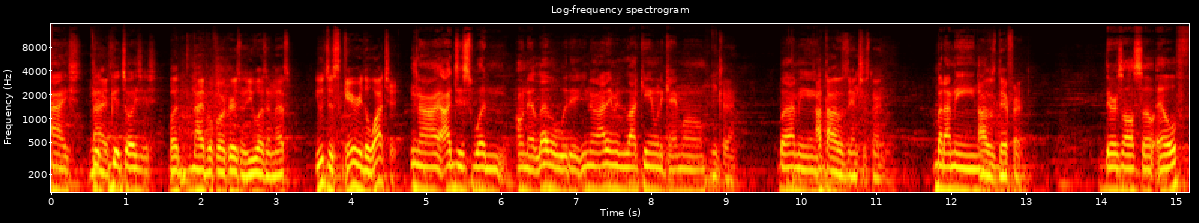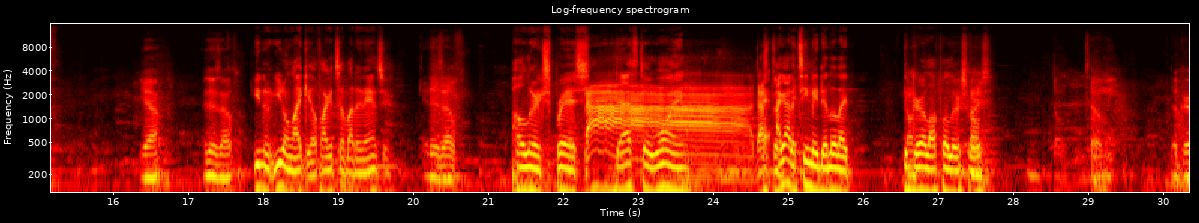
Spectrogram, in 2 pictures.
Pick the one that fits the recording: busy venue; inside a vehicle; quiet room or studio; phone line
busy venue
